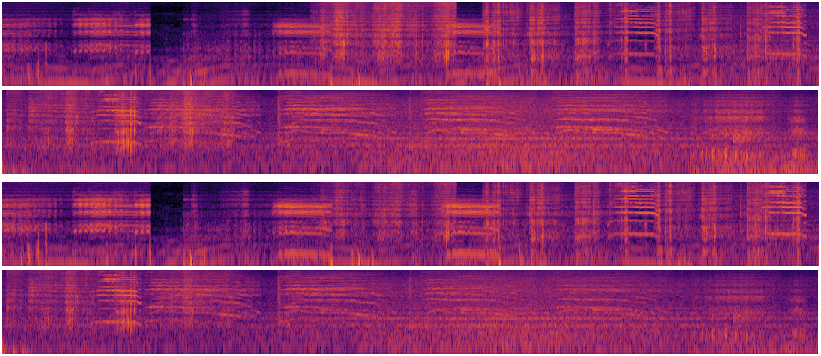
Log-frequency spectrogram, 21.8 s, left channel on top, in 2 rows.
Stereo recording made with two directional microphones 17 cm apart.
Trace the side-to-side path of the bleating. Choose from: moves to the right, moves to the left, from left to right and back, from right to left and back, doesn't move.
moves to the left.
